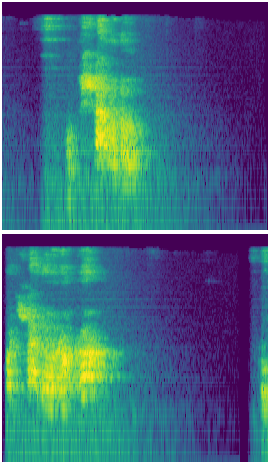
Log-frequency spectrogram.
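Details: Indoor pet Congo African grey parrot, four years old, speaking in human-like phrases as if asking questions: two voice-like utterances over a second long with a quiet gap between, a third beginning at the end.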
